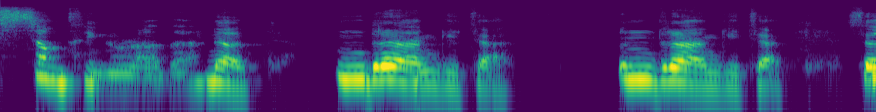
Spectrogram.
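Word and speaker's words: 'Ndrangheta: No, Ndrangheta. So it's spelled.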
